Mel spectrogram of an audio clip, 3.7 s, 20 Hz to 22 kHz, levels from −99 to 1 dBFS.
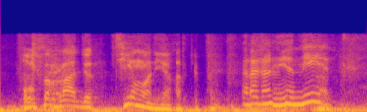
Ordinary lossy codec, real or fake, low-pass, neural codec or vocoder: none; fake; 7.2 kHz; codec, 16 kHz, 2 kbps, FunCodec, trained on Chinese and English, 25 frames a second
